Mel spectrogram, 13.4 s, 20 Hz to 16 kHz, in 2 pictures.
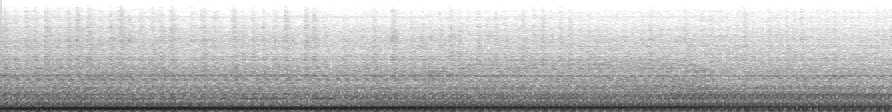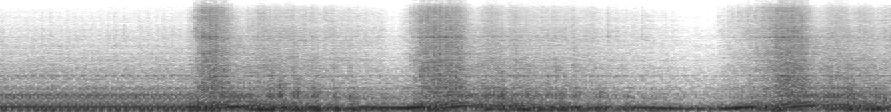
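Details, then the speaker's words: C3500HD V8 warmed up (gauge above 100), idle faintly uneven and lumpy with a few throttle blips; owner thinks slight misfire on one cylinder, not a dead cylinder: slight misfire at idle. "I don't think it's down a cylinder. I think it's just a slight misfire on one."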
